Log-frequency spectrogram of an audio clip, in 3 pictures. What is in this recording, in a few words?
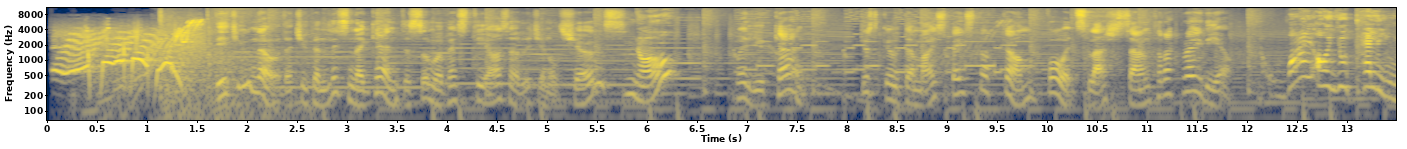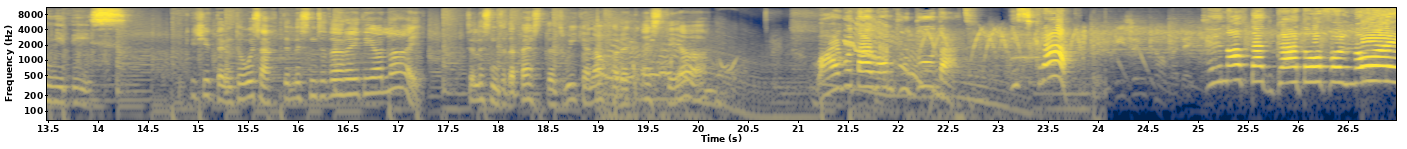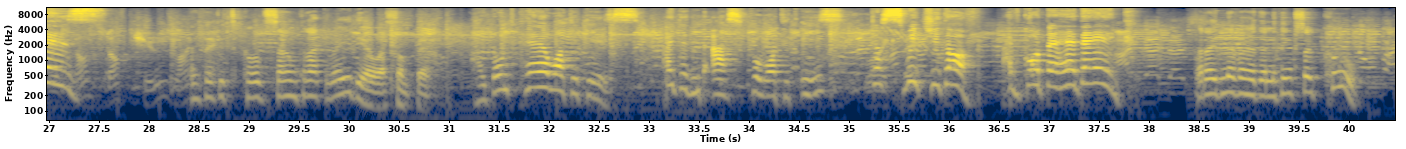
commercial; not in this house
